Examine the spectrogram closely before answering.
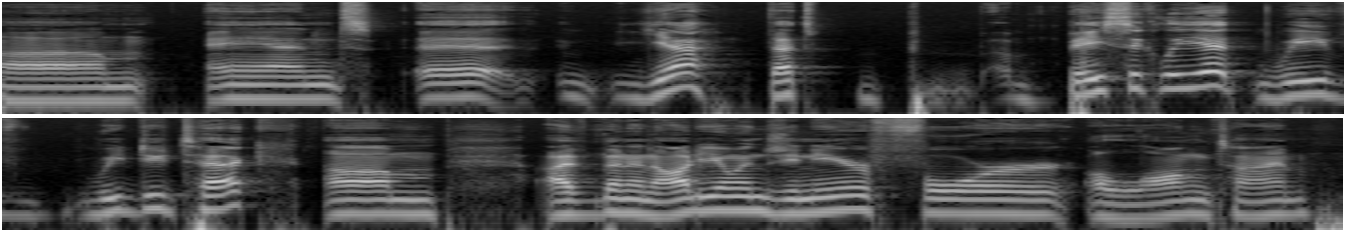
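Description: In a very clean recording with a silent background, a man speaks very slowly at a fairly high pitch with ordinary pitch variation. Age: 30s. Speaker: church audio engineer. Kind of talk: casual chat.

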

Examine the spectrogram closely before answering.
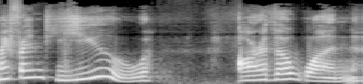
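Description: A very slow woman's voice with very wide pitch swings on a very clean recording with a silent background. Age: 50s. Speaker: weight loss and menopause coach, podcast host. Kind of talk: solo podcast monologue. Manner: conversational.

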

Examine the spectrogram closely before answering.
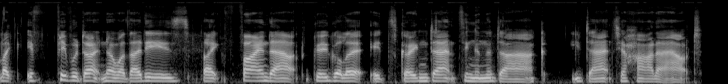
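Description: Someone with an Australian accent talks at a fairly slow pace. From Sydney, Australia. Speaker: festival curator. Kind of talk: casual interview. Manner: hesitant, many fillers.

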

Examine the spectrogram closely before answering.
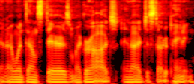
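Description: In an American accent, a man speaks with a very deep, low pitch and a dark, mellow tone, his pitch varying in an ordinary way on a very clean recording with a silent background. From US East Coast (Delaware), early childhood in California. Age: 30s. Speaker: artist and architectural designer. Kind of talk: interview conversation. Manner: halting, many fillers and repetitions.

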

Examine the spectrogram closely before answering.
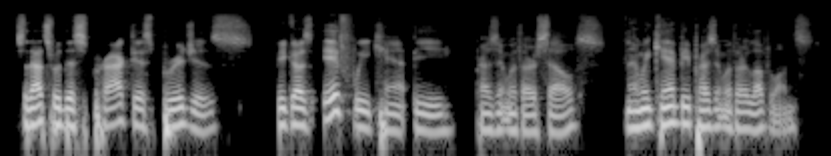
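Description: In a dry, close recording with no echo and a quiet background, a man with an unremarkable speaking voice talks at medium pitch with fairly even intonation. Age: 40s. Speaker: relationship coach and yoga teacher, podcast host. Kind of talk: solo podcast talk on relationships and self-growth; guided breathing meditation inviting listeners to close eyes. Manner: warm, conversational, casual with filler phrases; slow, gentle, soothing invitations with pauses.

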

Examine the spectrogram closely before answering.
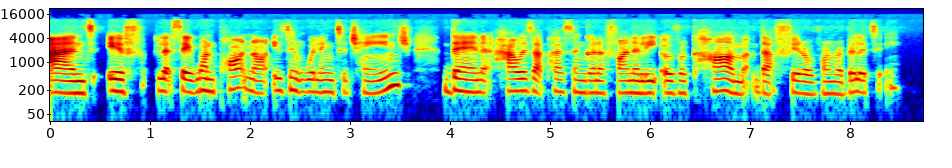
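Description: A woman with a Spanish accent talks at a moderate pace and medium pitch, with fairly even intonation and hardly any pauses. The sound is dry and close with no echo, over a quiet background. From Colombia. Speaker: mindset coach. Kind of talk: interview.

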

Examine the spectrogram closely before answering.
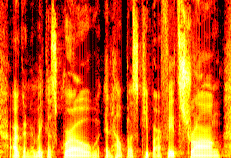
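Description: A woman speaks with an American accent in a very deep, low pitch. The sound is dry and close, with no echo. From New England (Massachusetts small town). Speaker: business co-owner and entrepreneur's wife. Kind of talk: casual interview testimony.

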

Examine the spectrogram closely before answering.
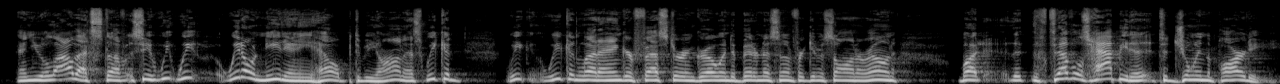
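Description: Heard in a very clean recording with a silent background, the voice has an American accent, a moderate pace, ordinary pitch variation, and very even loudness. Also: man, high pitch for a man. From Missouri. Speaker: pastor. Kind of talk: sermon. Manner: halting, repeats words.

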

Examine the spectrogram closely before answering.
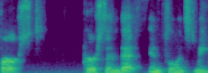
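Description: A woman at a moderate pace. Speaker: loan officer. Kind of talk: casual chat.

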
